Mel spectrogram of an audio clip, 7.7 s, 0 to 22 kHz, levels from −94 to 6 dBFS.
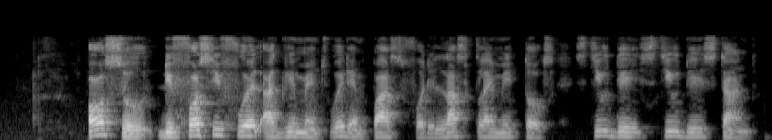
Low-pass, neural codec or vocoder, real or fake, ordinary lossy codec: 7.2 kHz; none; real; none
